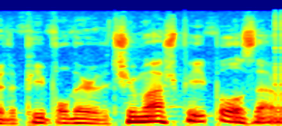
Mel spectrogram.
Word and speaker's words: Chumash: I'll probably butcher the name of the people there, the Chumash people.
